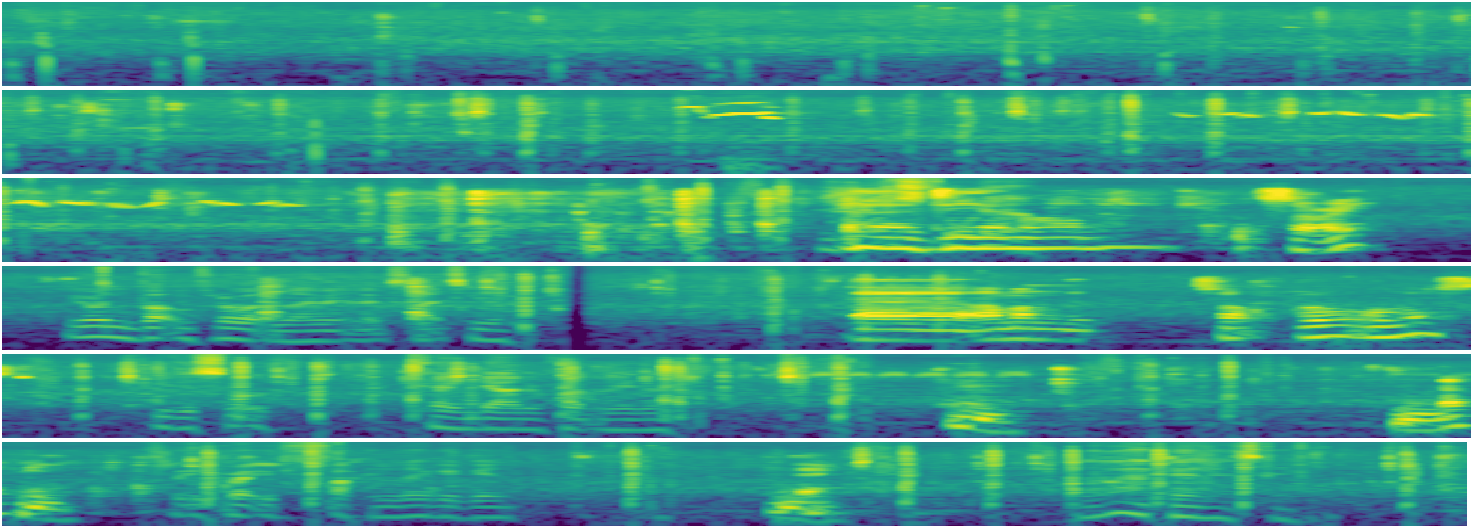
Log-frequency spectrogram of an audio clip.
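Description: Footsteps scuff quickly over a hard gritty floor.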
